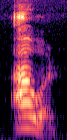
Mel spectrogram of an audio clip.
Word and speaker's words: hour: Here also hour, notice this word hour, HOUR, এখানে H এর উচ্চারণ হর মতো না হয়ে অর মতো হচ্ছে, যার কারণে এখানেও আওয়ারের পূর্বে অলওয়েজ অ্যান বসবে।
